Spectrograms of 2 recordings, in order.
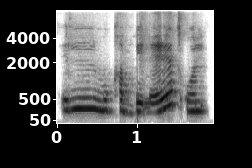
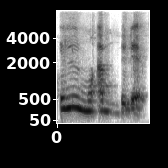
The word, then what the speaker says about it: المقبلات: Starters or appetizers, المقبلات or المؤبلات. So depending if you're pronouncing it as قاف or glottal stop.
